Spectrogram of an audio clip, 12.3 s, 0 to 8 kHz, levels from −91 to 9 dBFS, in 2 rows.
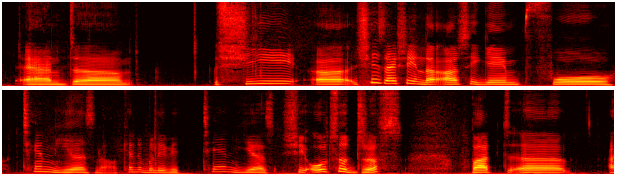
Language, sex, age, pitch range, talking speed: English, male, 30-49, 135-170 Hz, 125 wpm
